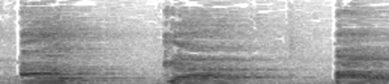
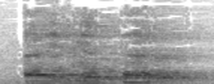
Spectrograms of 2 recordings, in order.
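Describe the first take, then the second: First: "agapao" slowly split into A, ga, pao; syllable by syllable. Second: Said in the usual way. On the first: Shown as a demonstration. Preacher teaching congregation a Greek word, "agapao" syllable by syllable. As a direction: spell out "agapao" in three slow, separated syllables. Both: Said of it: "dalam bahasa Yunani mengatakan".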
